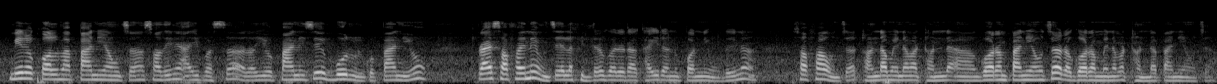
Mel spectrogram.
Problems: none marked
